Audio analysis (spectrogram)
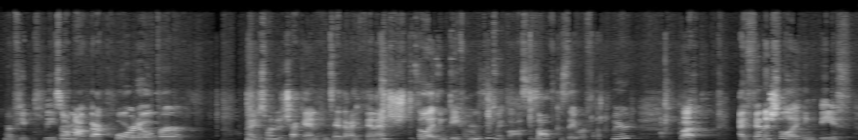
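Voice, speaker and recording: Gravelly-voiced woman chatting about books, hoarse, bright tone, echoey room. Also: on the high side, a little fast, slight background noise. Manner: chatty, rambling with many fillers. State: losing her voice. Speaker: book vlogger. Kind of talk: casual vlog chat.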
